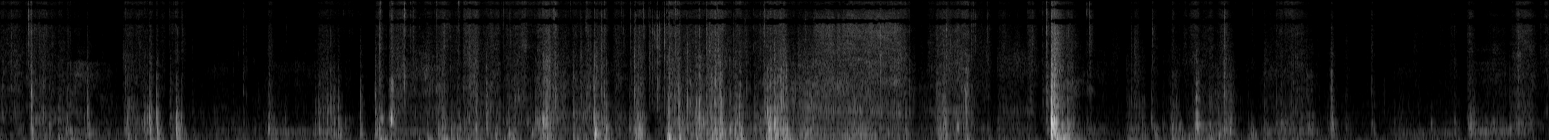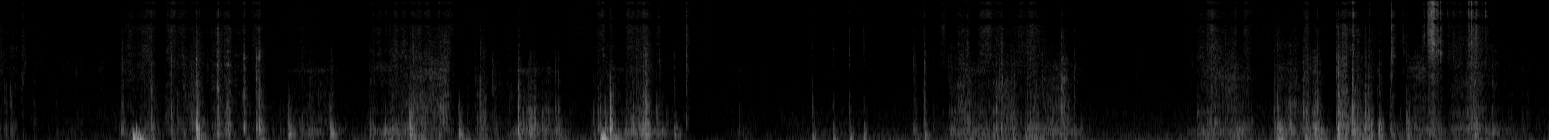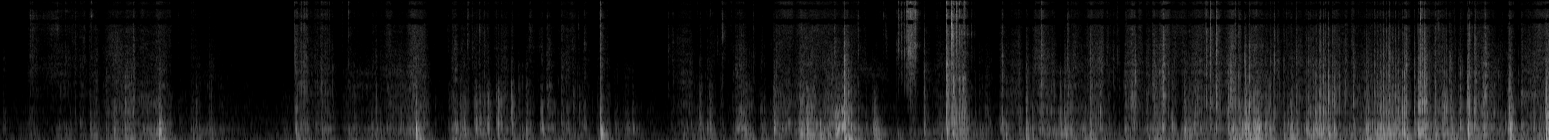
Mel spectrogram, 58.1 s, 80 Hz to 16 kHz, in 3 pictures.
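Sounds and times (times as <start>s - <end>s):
cardboard rustling and crinkling: 0.0s - 19.9s, 42.4s - 58.0s.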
